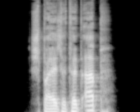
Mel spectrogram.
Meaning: inflection of abspalten: 1. second-person plural preterite 2. second-person plural subjunctive II
- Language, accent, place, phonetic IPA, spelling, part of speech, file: German, Germany, Berlin, [ˌʃpaltətət ˈap], spaltetet ab, verb, De-spaltetet ab.ogg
